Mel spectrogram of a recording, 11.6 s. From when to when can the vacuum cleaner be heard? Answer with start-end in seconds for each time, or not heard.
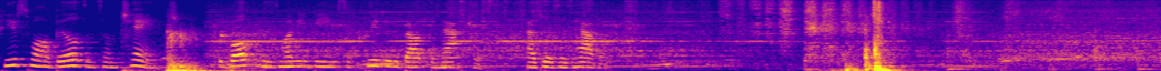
2.0-11.5.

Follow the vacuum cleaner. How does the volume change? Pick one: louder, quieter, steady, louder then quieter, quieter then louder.
quieter then louder.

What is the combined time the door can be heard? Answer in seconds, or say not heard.
2 s.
